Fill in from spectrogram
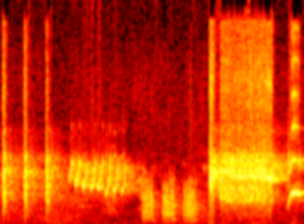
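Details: A myna gives a quick staccato trill of short whistled notes, then low throaty pulses, a long harsh rasp and a final rising whistle.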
